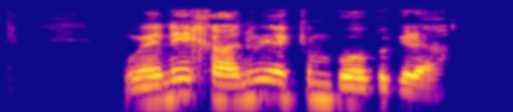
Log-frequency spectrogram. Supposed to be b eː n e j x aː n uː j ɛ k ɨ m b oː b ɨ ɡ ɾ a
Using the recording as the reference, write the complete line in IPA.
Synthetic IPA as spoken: w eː n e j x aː n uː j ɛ k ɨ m b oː b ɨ ɡ ɾ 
